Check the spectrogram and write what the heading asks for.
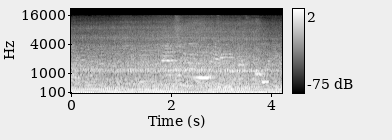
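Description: Street sound of motor traffic running, with people's voices.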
